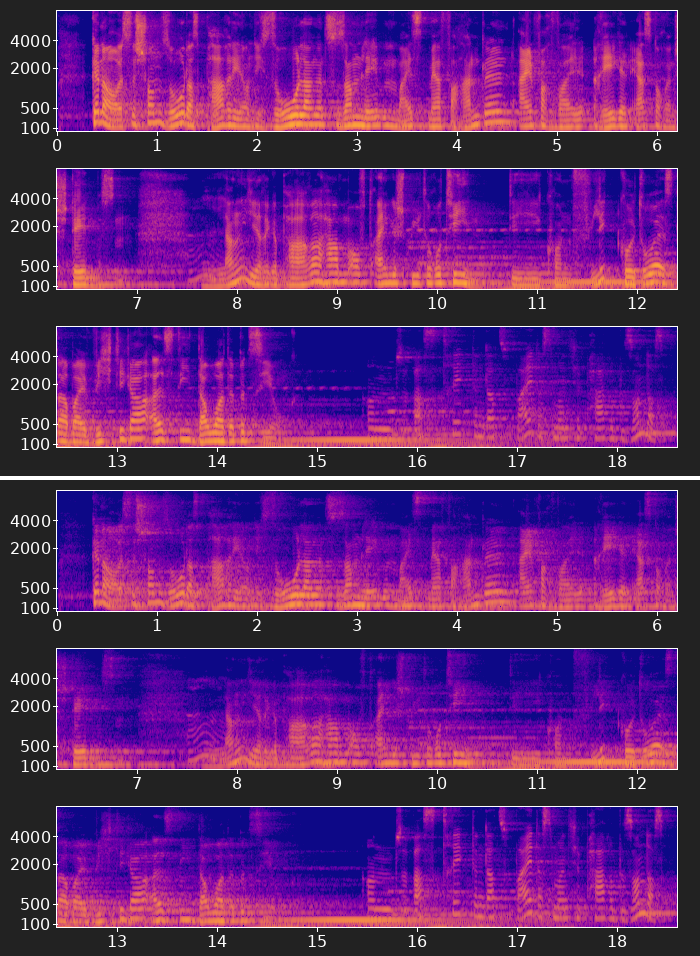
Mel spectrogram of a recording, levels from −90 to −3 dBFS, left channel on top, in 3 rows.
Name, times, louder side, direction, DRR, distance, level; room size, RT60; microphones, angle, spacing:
voice 1, 0.0-14.7, left 5 dB, 60° left, 14 dB, 0.3 m, -32 dB
voice 2, 7.5-8.4 15.5-18.5, right 3 dB, 35° right, 10 dB, 0.5 m, -42 dB
sound 1, 9.7-13.6 13.9-17.3, right 1 dB, 25° left, 0.6 m, -38 dB
11.5 x 4.4 x 6.6 m, 2.9 s
head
